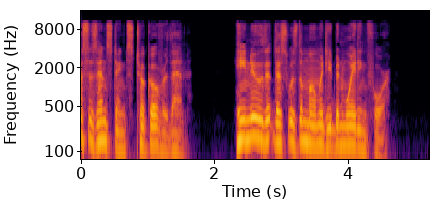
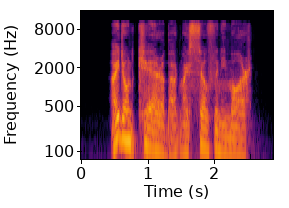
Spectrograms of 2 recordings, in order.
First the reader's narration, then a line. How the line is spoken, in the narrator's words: Newt responded in a low growl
